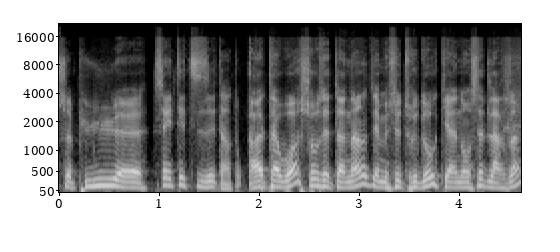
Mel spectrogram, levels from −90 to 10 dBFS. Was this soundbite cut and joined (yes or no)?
no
